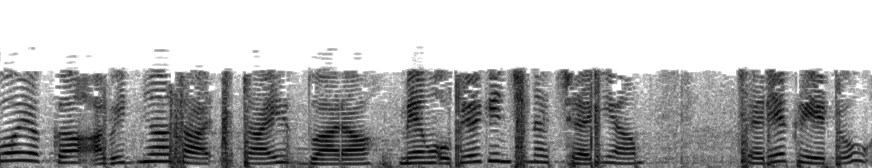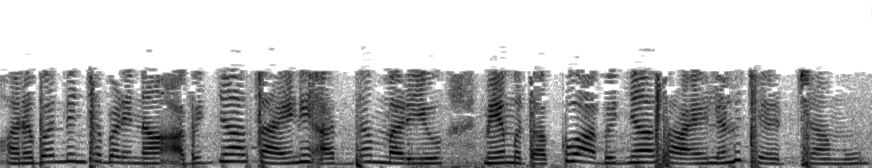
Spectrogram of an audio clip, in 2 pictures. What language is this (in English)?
Telugu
